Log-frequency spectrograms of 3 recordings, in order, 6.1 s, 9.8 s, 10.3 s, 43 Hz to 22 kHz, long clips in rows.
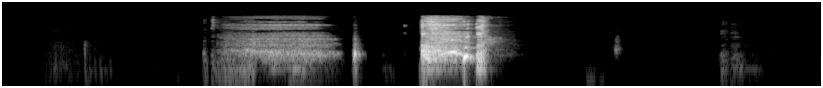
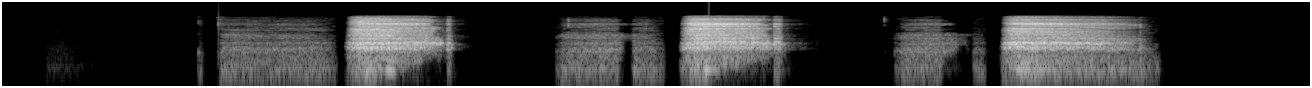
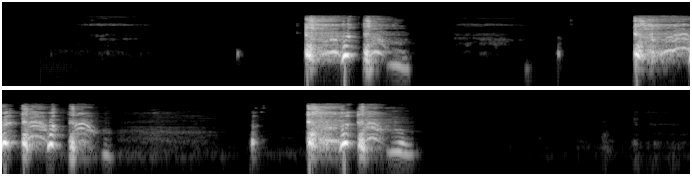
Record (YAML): cough_length: 6.1 s
cough_amplitude: 28190
cough_signal_mean_std_ratio: 0.24
exhalation_length: 9.8 s
exhalation_amplitude: 32767
exhalation_signal_mean_std_ratio: 0.38
three_cough_length: 10.3 s
three_cough_amplitude: 31105
three_cough_signal_mean_std_ratio: 0.28
survey_phase: beta (2021-08-13 to 2022-03-07)
age: 18-44
gender: Female
wearing_mask: 'No'
symptom_cough_any: true
symptom_fatigue: true
symptom_fever_high_temperature: true
symptom_headache: true
symptom_other: true
symptom_onset: 4 days
smoker_status: Never smoked
respiratory_condition_asthma: false
respiratory_condition_other: false
recruitment_source: Test and Trace
submission_delay: 3 days
covid_test_result: Positive
covid_test_method: ePCR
